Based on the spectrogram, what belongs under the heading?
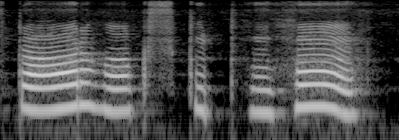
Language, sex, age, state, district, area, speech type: Punjabi, female, 45-60, Punjab, Shaheed Bhagat Singh Nagar, rural, read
